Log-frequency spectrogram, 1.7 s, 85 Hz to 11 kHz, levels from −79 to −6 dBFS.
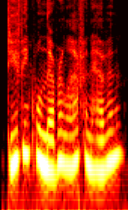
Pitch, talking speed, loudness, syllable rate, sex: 255 Hz, 280 wpm, -13 LUFS, 6.5 syllables/s, female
